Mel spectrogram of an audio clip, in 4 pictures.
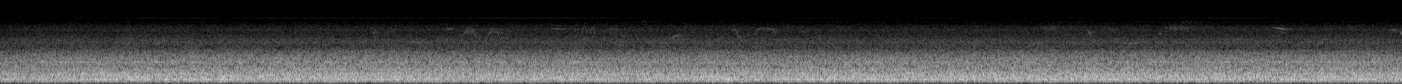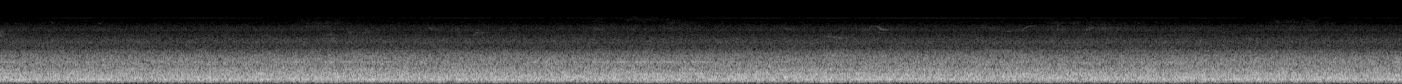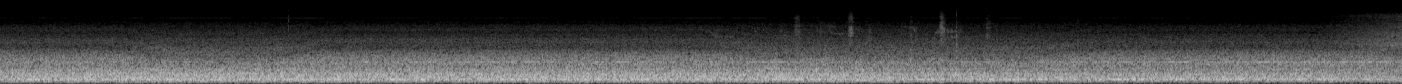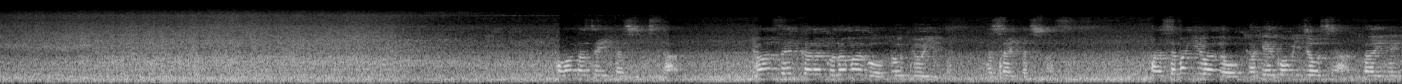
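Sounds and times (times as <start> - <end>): standing train mechanical whir: 33.9 - 49.6.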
